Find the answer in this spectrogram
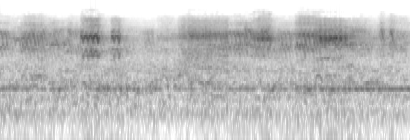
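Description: White-cheeked starlings chatter as a flock in a dense, harsh, buzzy wash of overlapping high notes, with a few sharper squeaks standing out. A low steady hum runs underneath.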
